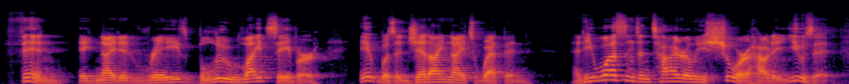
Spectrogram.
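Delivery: usual speaking voice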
